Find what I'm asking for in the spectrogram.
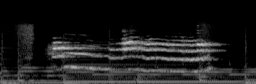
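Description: A cat meows in three drawn-out, talkative calls, close and clear, separated by short pauses in a quiet indoor room.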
